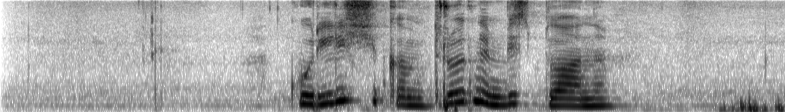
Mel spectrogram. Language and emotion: Russian, neutral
